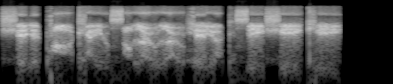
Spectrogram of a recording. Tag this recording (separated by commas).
Whispering, Human voice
